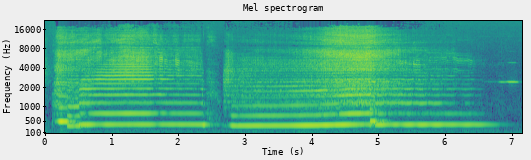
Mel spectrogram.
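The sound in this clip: A shakuhachi holds a single sustained note, re, ornamented with nayashi bends that scoop up into the pitch from just below. The clear, breathy tone is played alone and restruck a couple of times, each time with a short upward slide before settling steady.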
